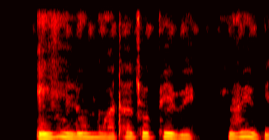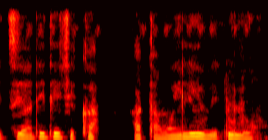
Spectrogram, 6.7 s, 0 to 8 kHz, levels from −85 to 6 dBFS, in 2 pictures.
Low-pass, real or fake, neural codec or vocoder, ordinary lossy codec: 7.2 kHz; fake; codec, 16 kHz, 8 kbps, FreqCodec, smaller model; none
